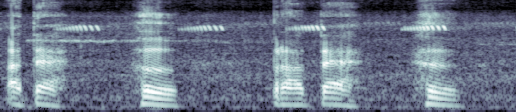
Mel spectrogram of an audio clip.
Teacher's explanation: Last में उच्चारण जो है वो ह के समान आता है। जैसे अतः ह, ह आ रहा है ना लास्ट में प्रनाउन, जब भी हम प्रनाउंस कर रहे हैं, जैसे उच्चारण कर रहे हैं, अतः ह, प्रातः ह, लास्ट में ह आता है। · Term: विसर्ग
